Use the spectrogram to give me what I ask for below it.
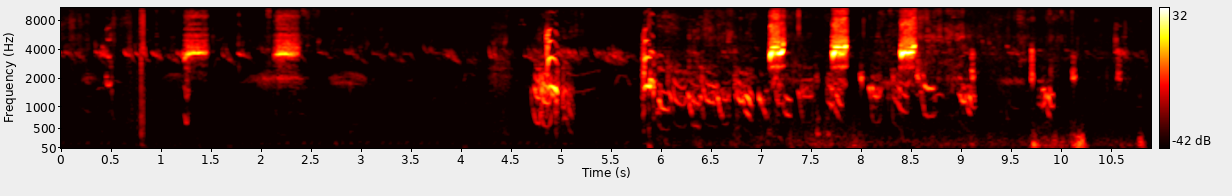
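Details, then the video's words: A male painted francolin calls: two sharp high notes, then a harsh, scratchy rattling phrase capped by three loud, shrill ringing notes. A low rumble comes near the end. "dakhni teetar nar ki boli"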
